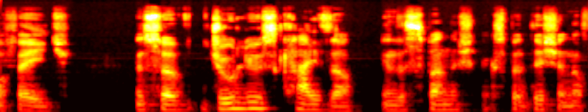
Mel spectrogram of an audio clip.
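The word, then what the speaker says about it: Caesar: grandmother Julia minor was the older sister of Kaiser she showed much affection and took a lot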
